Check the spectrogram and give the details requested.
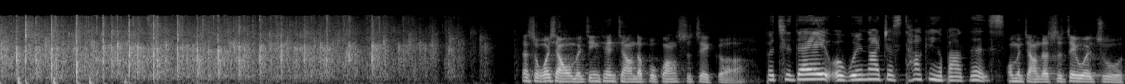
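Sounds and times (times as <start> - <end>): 
audience applause: 0.0 - 5.0
speech: 5.2 - 11.2.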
